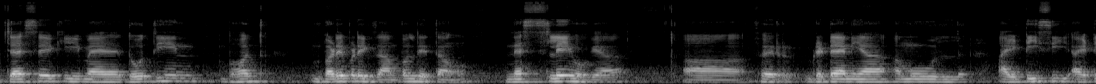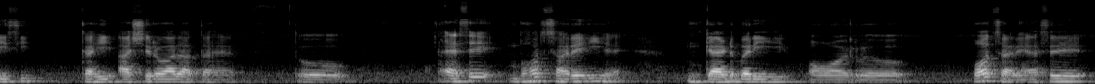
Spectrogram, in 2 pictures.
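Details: Adult man speaking Hindi; stuttering.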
